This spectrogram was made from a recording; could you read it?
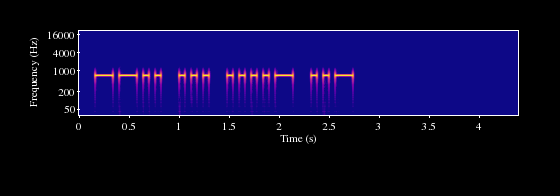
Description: Morse code, heard as a keyed tone, about 20 wpm, 700 Hz. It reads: ZS4U
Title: DXCC-100 Call Signs - 4 Characters - 20wpm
